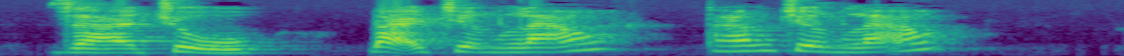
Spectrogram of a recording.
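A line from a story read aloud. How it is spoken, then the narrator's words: Panicked scream. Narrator (Vietnamese): Bạch Nhữ Nghi thất thanh hét lên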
